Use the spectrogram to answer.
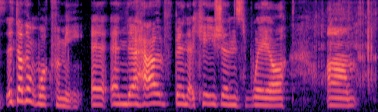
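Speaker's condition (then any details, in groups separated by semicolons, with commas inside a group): Cerebral palsy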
